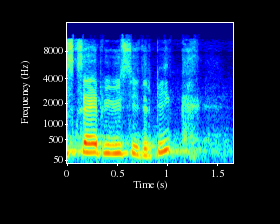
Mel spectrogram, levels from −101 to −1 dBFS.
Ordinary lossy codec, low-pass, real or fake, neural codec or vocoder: Opus, 24 kbps; 10.8 kHz; real; none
